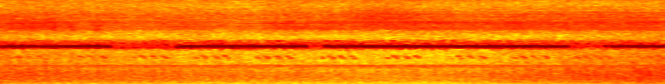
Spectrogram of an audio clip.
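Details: Crickets chirping beside waves: a thin high continuous trill broken by short gaps, over a loud steady rush of surf.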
